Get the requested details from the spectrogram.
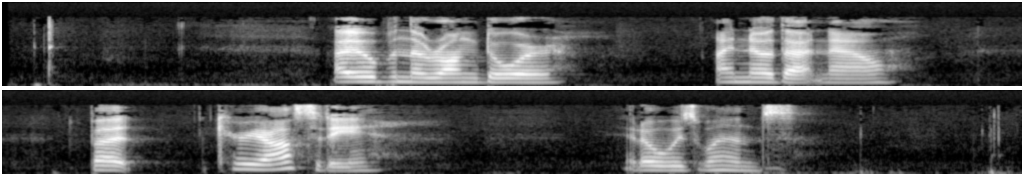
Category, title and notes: Speech > Solo speech
“Wrong Door” (suspense / thriller / supernatural)
Suggests a dangerous choice with unknown consequences—great for horror games or escape-room vibes.
suspense, thriller, forbidden, Script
